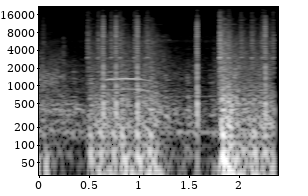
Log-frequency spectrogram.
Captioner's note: scream of the dead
